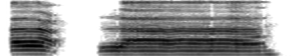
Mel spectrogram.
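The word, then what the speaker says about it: أعلى: Sabbihisma rabbikal a'la. Ya. Ainnya lebih ditampakkan lagi Ibu. A'la.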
